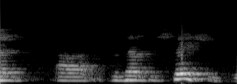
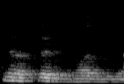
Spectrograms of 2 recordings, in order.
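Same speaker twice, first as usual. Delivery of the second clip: "in a fitting and orderly way" tossed off fast, lower and softer; rushed afterthought; 9 semitones lower, 6 dB quieter, much faster than usual. Shown as a demonstration. Preacher showing his reading, "orderly way" thrown away fast. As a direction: hurry through it as if it hardly matters. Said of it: "what I'm emphasizing is that everything should be done".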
